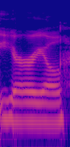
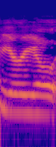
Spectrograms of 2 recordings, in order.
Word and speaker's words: Uriel: Um, I always said it Uriel. Me too. Uriel. Yeah. That makes sense to me. Yeah. I think of the name Muriel, you know?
